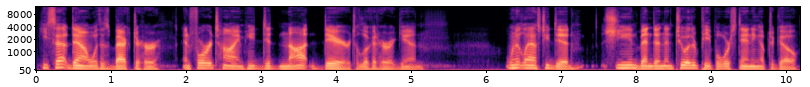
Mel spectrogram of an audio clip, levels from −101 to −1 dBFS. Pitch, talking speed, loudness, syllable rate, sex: 125 Hz, 225 wpm, -19 LUFS, 5.3 syllables/s, male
